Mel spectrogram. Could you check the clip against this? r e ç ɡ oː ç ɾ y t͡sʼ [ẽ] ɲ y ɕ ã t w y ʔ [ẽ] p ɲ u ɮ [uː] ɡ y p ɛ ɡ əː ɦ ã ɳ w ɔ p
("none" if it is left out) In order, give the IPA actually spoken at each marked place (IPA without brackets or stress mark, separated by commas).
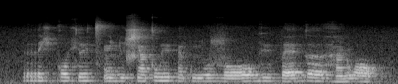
ẽ, ɛ̃, oː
